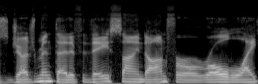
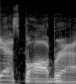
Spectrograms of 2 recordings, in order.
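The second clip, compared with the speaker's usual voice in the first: put-on Australian accent. Retelling a scene where a guy answers an older Brooklyn lady, Australian accent. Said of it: "So it's like an Australian guy".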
